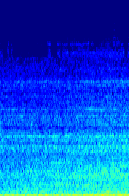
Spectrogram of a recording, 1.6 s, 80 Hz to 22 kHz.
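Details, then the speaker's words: 1953 Ford F100 shortbed with 302 V8 from a donor Mustang, idling: deep, smooth, even burble, no exhaust leaks or ticks, good throttle response; healthy engine. "you can hear the engine no exhaust leaks no ticks"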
